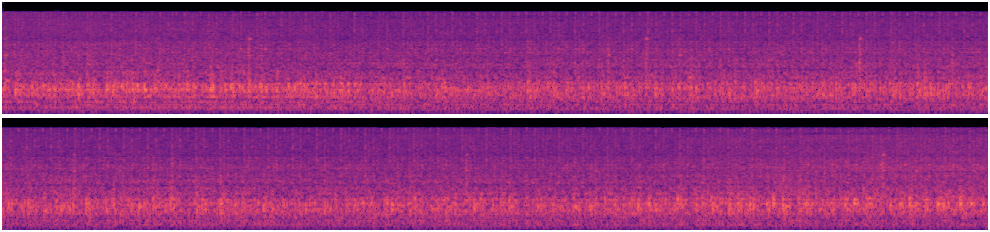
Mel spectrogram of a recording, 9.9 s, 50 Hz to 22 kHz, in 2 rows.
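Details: 2007 Lexus IS350 idling: fast busy metallic rattle, knock and faint squeak from the front side of the engine; owner suspects a bad water pump, cause unconfirmed.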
